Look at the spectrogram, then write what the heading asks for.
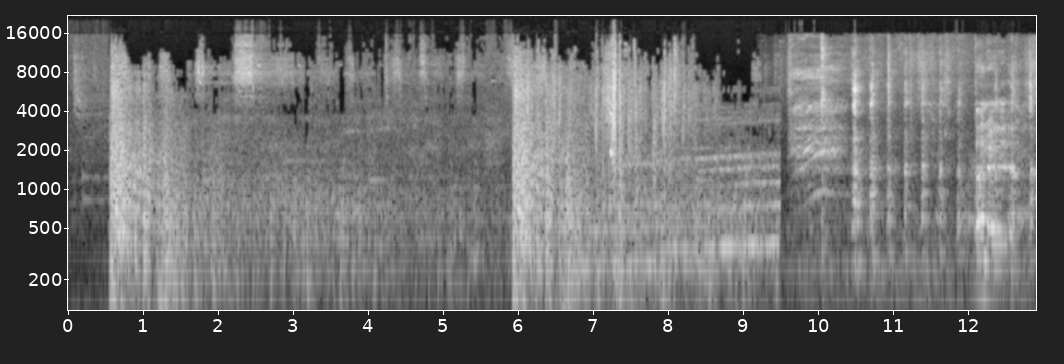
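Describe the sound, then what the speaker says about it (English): Deep rumbling thunder rolls in long, loud waves, building and fading in repeated bursts with a crackling edge, fairly close and dominating the scene. "Thunder."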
